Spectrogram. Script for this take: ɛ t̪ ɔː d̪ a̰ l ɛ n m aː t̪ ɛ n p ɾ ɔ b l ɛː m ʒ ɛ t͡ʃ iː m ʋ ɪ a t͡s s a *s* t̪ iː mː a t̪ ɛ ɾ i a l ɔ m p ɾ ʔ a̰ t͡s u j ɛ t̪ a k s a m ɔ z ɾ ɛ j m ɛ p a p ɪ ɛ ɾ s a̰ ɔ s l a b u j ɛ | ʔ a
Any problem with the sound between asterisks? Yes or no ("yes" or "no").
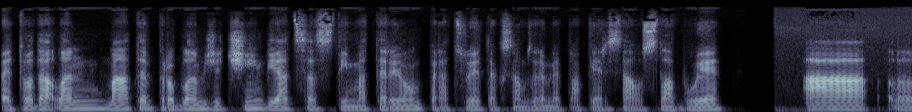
no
